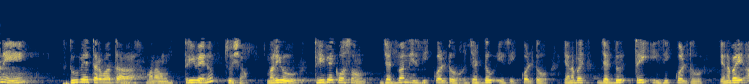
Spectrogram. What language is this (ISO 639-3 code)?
tel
